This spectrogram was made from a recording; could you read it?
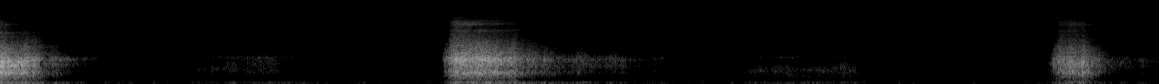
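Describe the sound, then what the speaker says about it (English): Deep breaths taken in a yoga squat: three long inhale-exhale bursts several seconds apart, close and fairly loud, with softer quieter breaths between them and no talking. "We're going to take 3 deep breaths here."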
